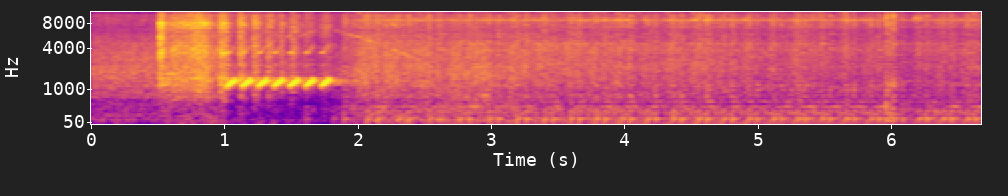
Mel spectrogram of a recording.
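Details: Nissan 240SX S13 with RB25DET swap: cranks and catches, then lumpy idle with uneven loping pulse about three beats a second; engine misfire, cause unclear.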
